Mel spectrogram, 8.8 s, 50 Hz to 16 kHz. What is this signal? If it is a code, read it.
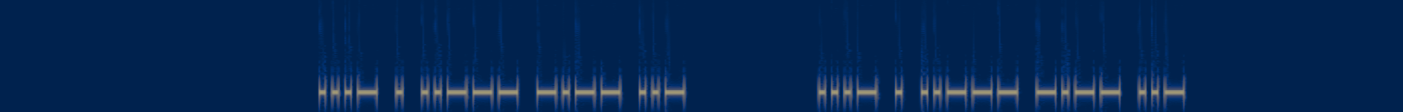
Morse code, heard as a keyed tone, about 30 wpm, 700 Hz. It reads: VE2YU VE2YU
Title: DXCC-100 Call Signs - 5 Characters - Repeated 2x - 30wpm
